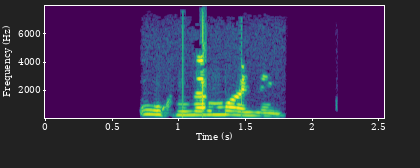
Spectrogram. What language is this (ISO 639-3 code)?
bak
